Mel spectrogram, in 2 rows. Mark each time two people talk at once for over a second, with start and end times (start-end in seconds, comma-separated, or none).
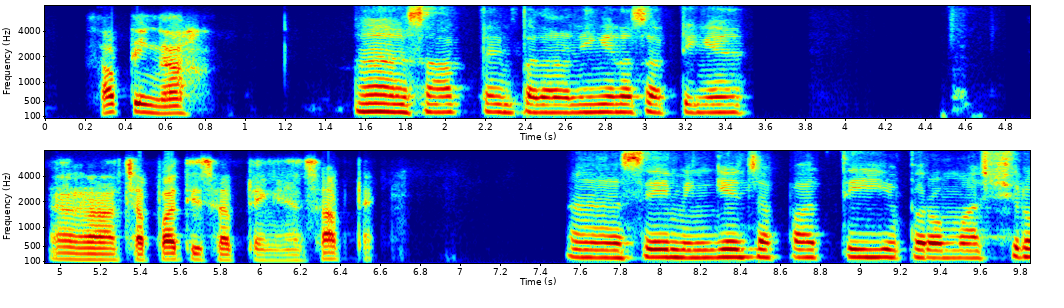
none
